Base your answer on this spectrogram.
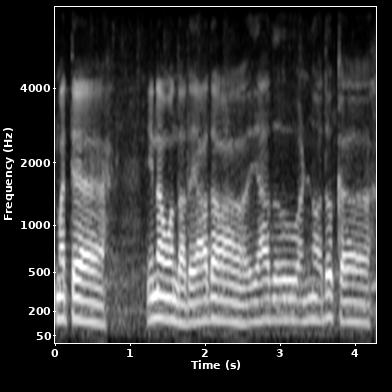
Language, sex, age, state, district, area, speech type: Kannada, male, 18-30, Karnataka, Bellary, rural, spontaneous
